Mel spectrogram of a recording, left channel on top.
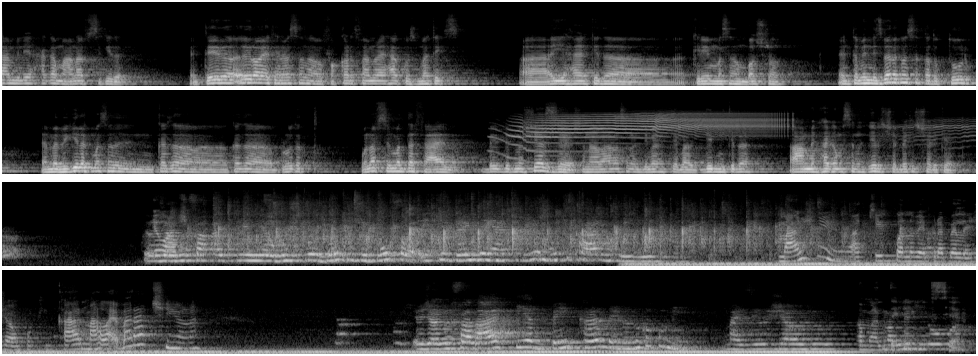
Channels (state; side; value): different; both; correlation 0.00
